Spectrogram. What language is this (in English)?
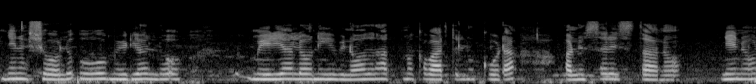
Telugu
